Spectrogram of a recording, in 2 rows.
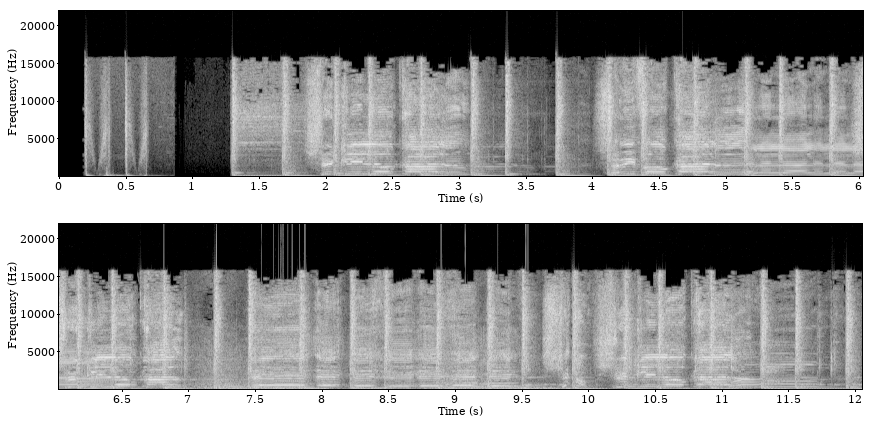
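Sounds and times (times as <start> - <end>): record scratching on a turntable: 0.2 - 0.8
soca music with heavy bass: 1.3 - 12.0.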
